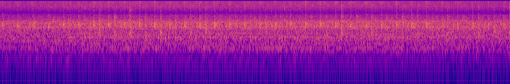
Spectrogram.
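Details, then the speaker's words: Renault Logan engine, rocker shaft bolt repeatedly pulling out: sharp fast metallic clatter over idle tied to engine speed; loose rocker shaft, knocking only in the head and never when cold. "только крутанул мотор тра-та-та-та-та здравствуй дорогой снова он стучит"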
